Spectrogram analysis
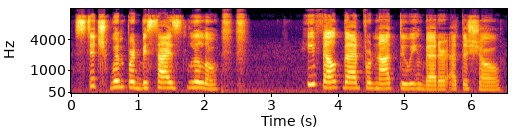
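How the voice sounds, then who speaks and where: Female storyteller for small kids, expressive and unhurried, on the higher side. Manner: expressive, addressing young children. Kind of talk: children's read-aloud narration.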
